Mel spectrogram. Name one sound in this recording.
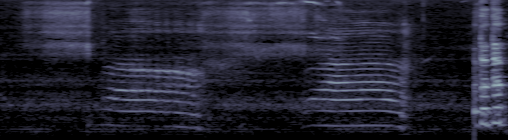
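A dog whines in long, high, pleading tones.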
